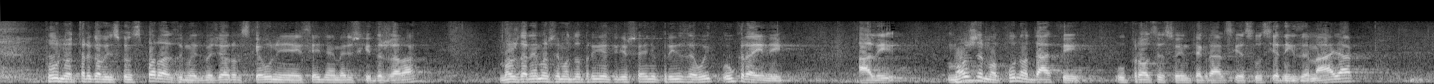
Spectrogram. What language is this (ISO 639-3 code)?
hrv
